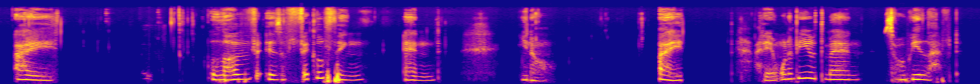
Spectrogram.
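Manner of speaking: whispered voice. Voicing people leaning in to speak privately: whispering. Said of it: "they'd whisper to your ears".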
